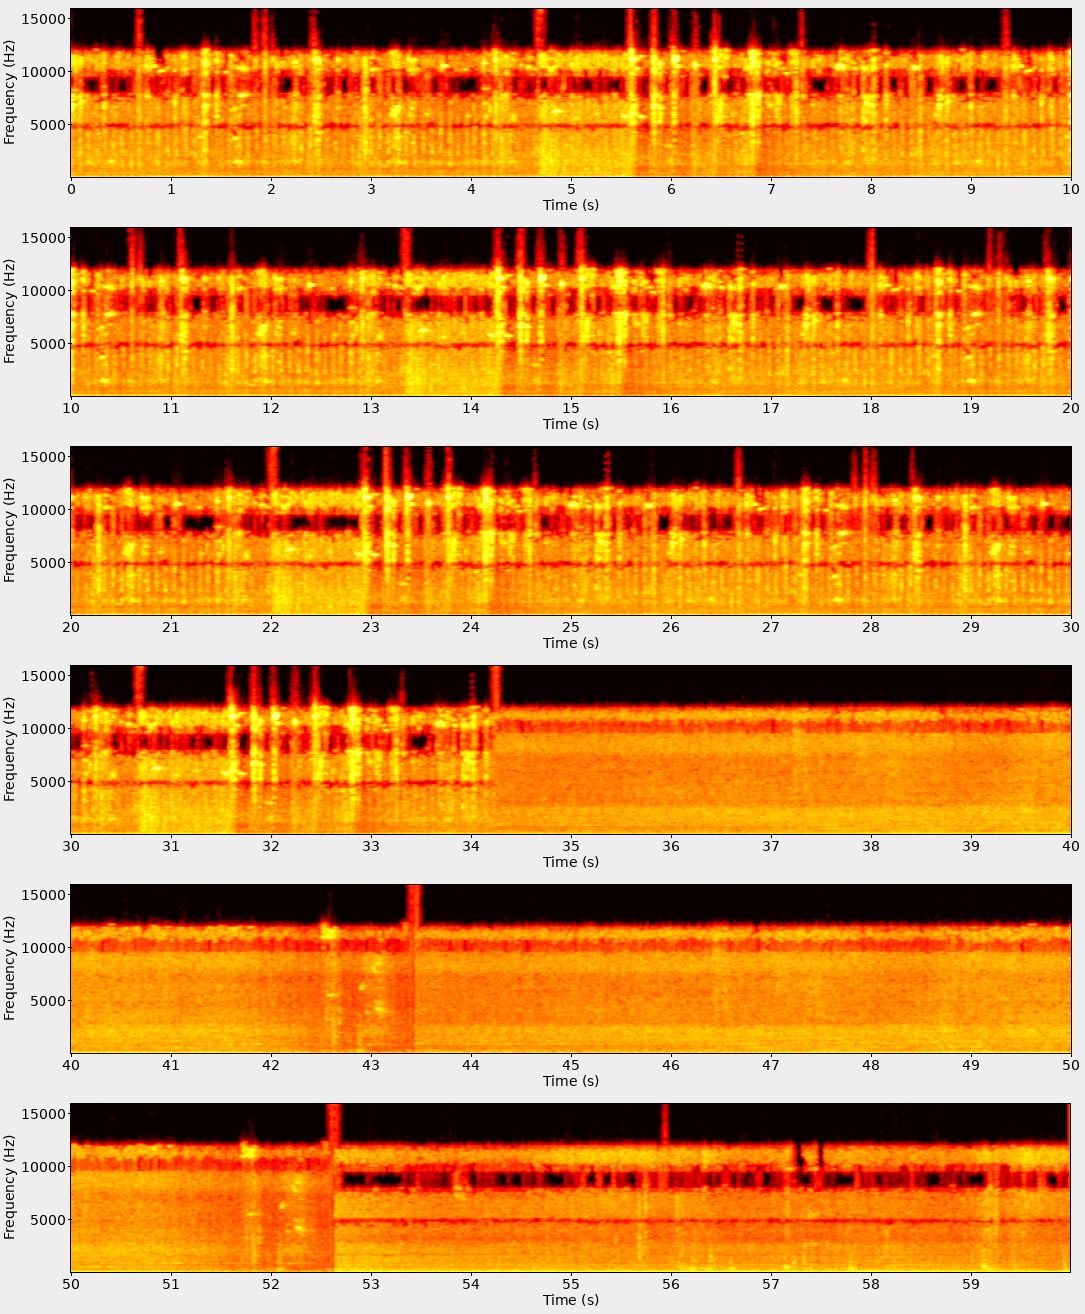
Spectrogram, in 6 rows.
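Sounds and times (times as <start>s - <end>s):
diesel machinery engine drone: 0.0s - 59.9s
knocks and clanks: 0.0s - 59.9s.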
